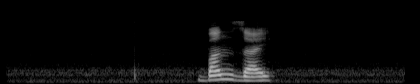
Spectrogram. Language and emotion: Russian, neutral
